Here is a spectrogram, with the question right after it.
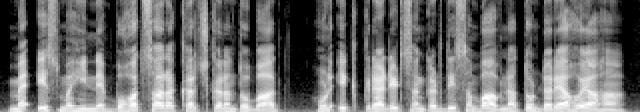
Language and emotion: Punjabi, fearful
